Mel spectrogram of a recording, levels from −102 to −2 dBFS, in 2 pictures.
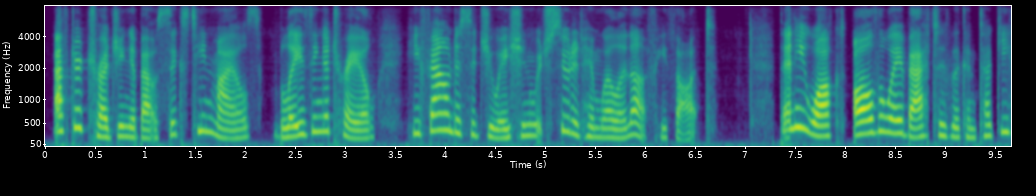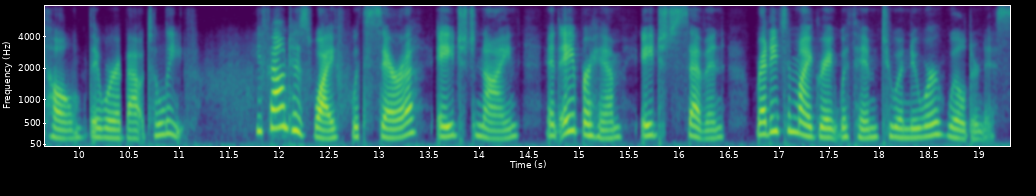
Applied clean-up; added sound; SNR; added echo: neural diffusion model UNIVERSE++.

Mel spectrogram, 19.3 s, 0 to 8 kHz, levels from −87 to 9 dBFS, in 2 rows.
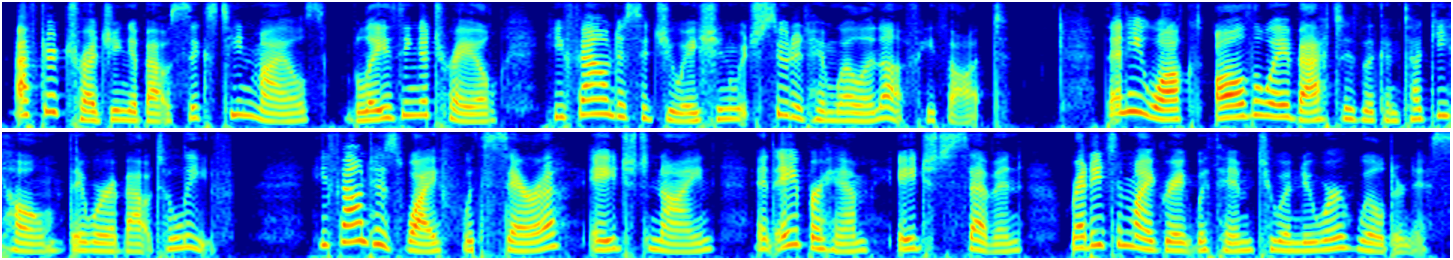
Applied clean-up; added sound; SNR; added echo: none; none; none; none.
